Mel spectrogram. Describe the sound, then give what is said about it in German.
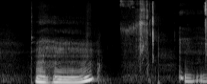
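A sip of orange natural wine: a drawn-out hummed vocal sound, then a brief, noisy slurp with a few small mouth clicks and a short voiced murmur at the end. “Und ich trinke jetzt mal kurz.”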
